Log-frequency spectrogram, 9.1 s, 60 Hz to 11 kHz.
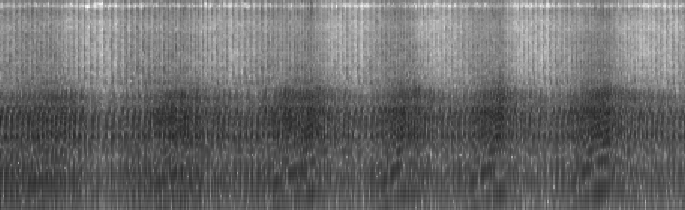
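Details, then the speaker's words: Suzuki GSX750ES under reconstruction, first start with no exhaust fitted, after slowly building compression and drawing fuel: raw, loud open-pipe rasp with slow rise and fall in revs, no misses; running on all four cylinders. "but uh yeah it's actually doing something and sounds like it's running on all four"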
